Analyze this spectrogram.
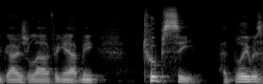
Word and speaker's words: Tuapse: Tuapse, I believe is how they say it.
